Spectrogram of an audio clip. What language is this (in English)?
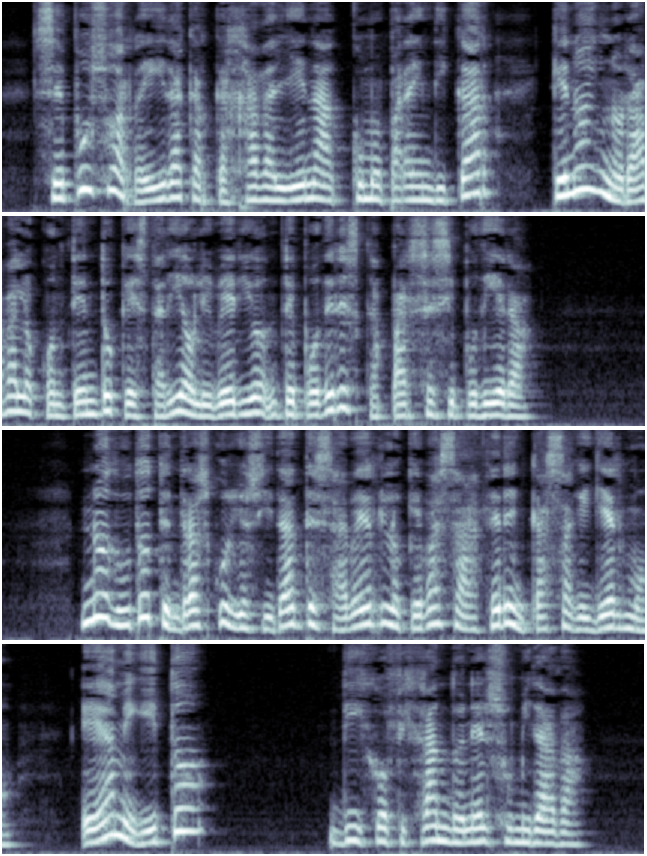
Spanish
